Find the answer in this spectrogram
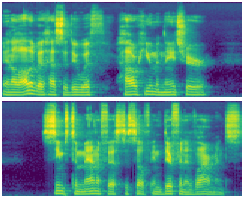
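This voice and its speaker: In a non-native accent, a man speaks at a moderate pace with fairly low pitch and a dark, mellow tone. His intonation stays flat and monotone in a very clean recording with a silent background. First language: not English. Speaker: podcast host. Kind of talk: interview conversation. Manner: halting, many fillers.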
